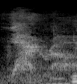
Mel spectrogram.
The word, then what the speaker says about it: Huayra: Is that how you pronounce it? – Yeah, that is how you pronounce it. I said it correct. – Say it. – Huayra. – Nice. – Huayra.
